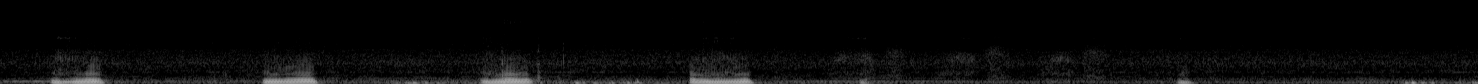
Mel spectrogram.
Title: When your dog snoring too loud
